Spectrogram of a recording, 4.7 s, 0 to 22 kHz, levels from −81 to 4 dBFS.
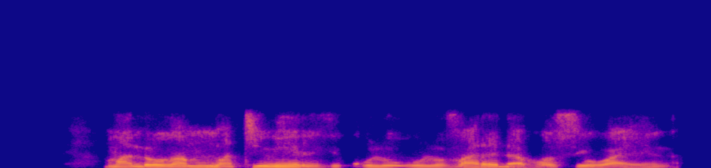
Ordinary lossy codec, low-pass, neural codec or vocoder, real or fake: Opus, 16 kbps; 7.2 kHz; codec, 44.1 kHz, 2.6 kbps, DAC; fake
